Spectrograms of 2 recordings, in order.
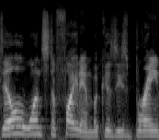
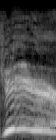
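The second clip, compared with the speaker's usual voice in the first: big eager cheer, much louder and higher; excited shout; 12 semitones higher, 15 dB louder than usual. Retold or imitated. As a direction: whoop with delight. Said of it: "they're both like".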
